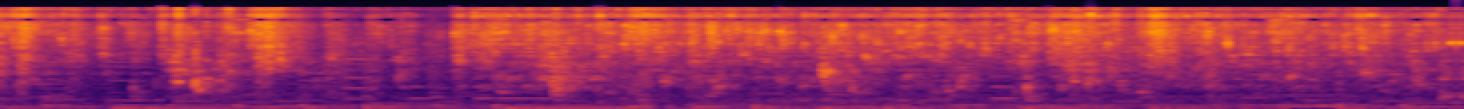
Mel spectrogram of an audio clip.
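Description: Water splashing and sloshing in irregular bursts as a pet monkey swims, over background music with a steady low bass line.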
